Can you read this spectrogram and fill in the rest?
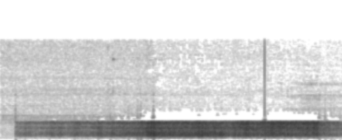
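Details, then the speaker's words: Radio receiver (SDR) picking up a steady static hiss with a rhythmic pulsing tick of about four per second, a cadence like a washing machine. QRM (RF interference) in the house; a motor or pump is suspected as the source. "got it's got like a cadence to it right it's a duh duh duh duh like a washing machine or something"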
